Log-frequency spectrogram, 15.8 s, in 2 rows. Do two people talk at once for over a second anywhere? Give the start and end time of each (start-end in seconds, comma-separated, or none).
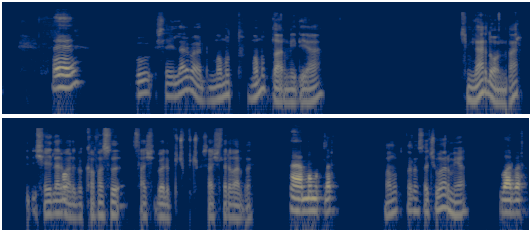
none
